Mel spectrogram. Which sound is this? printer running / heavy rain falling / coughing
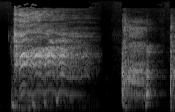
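coughing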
